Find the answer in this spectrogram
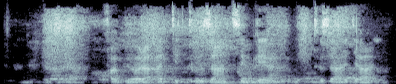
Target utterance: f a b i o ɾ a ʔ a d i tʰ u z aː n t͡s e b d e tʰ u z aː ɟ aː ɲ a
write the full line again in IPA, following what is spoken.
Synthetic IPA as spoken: f a b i o ɾ a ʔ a t i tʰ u z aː n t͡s i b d e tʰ u z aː ɟ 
